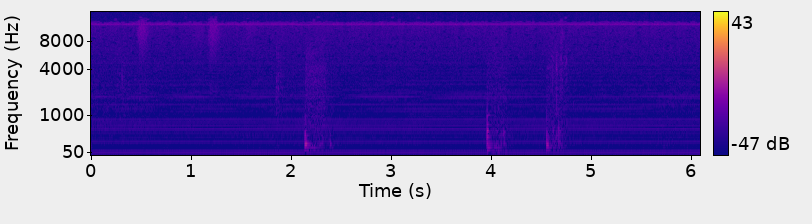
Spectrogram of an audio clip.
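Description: Steady electrical mains hum on the microphone line, with three short soft knocks about two, four and four and a half seconds in.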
